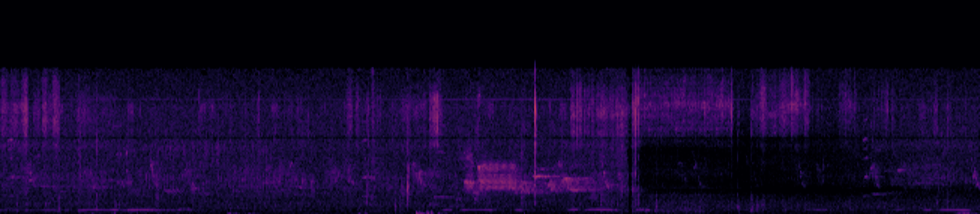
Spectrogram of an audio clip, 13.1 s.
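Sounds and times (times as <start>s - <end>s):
low bird calls: 0.0s - 13.0s
high bird chirps: 0.1s - 8.7s.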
